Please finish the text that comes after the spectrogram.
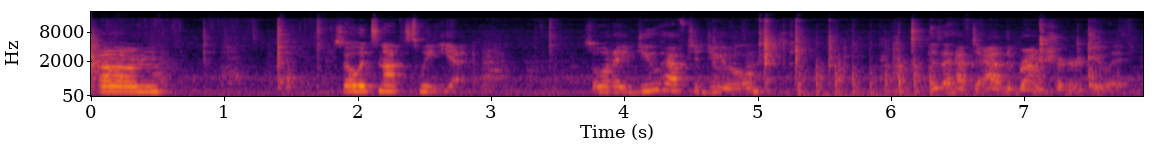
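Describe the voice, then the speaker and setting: A woman hosting a casual home cooking video, chatting with lots of fillers as she stirs a pot. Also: a little high. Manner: chatty, many fillers, talks while stirring. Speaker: cooking channel host. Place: home kitchen. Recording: audible kitchen noise. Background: frying and stirring sounds.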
